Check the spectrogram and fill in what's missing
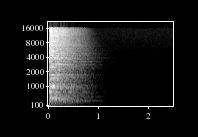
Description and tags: Hi Hat V4
My own drum recording samples. Recorded in a professional studio environment
Crash, Hi-Hat, Drum-kit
